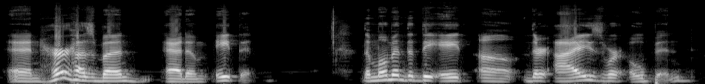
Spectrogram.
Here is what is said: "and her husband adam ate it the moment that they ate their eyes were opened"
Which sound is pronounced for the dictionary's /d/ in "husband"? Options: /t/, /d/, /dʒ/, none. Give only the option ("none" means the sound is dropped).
/d/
